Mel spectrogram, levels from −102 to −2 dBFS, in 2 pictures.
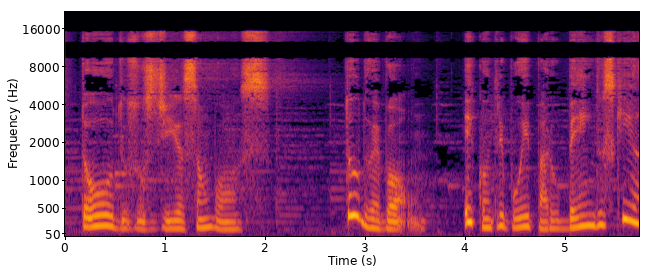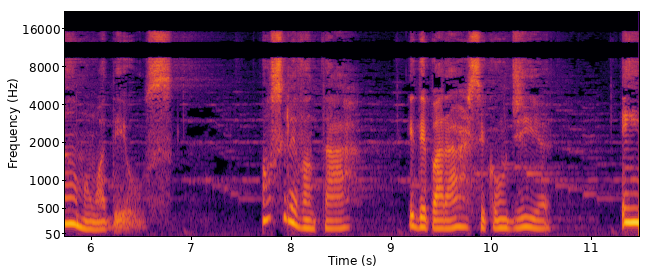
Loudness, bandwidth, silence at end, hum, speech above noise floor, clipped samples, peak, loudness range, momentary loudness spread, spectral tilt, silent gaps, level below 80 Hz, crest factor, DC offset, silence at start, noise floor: -27 LUFS; 15.5 kHz; 0 s; none; 28 dB; under 0.1%; -8 dBFS; 3 LU; 12 LU; -3.5 dB/octave; none; -68 dBFS; 20 dB; under 0.1%; 0 s; -56 dBFS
